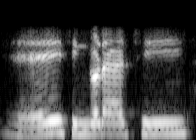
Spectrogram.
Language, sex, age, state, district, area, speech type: Odia, female, 45-60, Odisha, Angul, rural, conversation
